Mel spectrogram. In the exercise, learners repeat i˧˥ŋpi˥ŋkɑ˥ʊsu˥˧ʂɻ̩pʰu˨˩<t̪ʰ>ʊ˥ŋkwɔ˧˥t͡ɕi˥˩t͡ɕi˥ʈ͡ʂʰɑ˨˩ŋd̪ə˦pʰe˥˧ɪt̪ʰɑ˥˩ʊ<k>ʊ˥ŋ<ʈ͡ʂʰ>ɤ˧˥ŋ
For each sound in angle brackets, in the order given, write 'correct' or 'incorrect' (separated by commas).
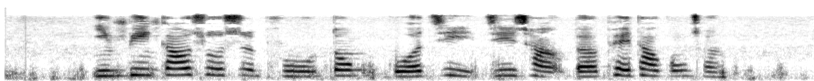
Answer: incorrect, correct, correct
